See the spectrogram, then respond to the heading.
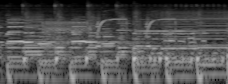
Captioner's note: machine beeps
